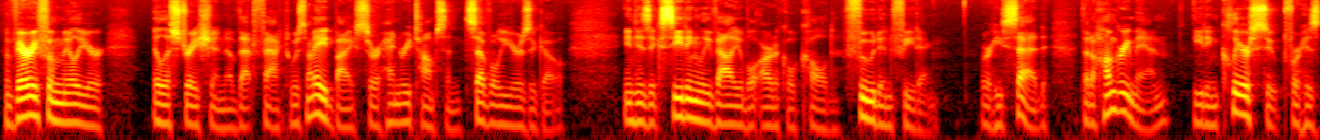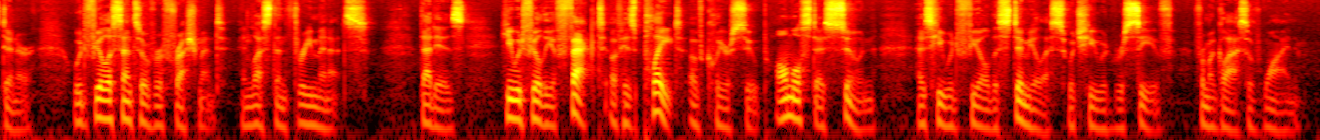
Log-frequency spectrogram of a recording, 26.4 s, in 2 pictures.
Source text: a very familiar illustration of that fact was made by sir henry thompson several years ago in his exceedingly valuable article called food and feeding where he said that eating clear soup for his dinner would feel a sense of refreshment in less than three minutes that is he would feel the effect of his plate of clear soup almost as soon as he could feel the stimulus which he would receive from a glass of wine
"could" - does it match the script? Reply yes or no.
no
